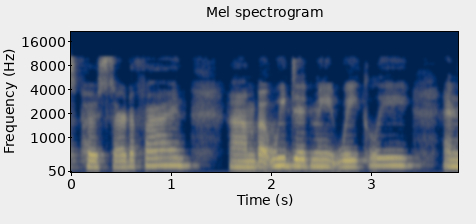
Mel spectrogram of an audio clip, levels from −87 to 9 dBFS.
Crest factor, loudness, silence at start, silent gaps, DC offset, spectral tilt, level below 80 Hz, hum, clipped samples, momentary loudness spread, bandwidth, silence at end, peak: 14 dB; -22 LUFS; 0 s; none; under 0.1%; -6 dB/octave; -70 dBFS; none; under 0.1%; 11 LU; 10.5 kHz; 0 s; -8 dBFS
